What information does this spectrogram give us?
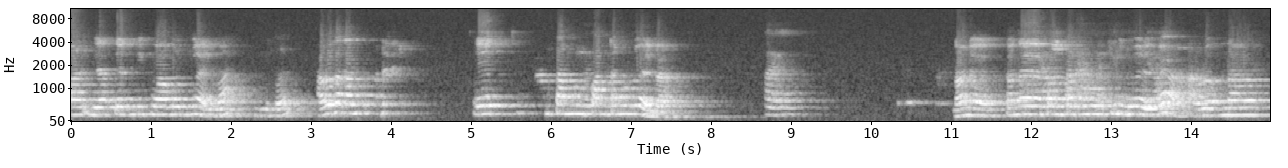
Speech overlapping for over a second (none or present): present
